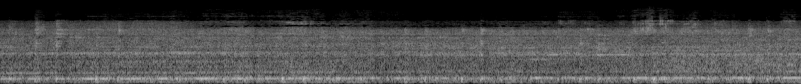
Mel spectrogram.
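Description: ЭП2Д electric multiple unit running past on the tracks: wheels clicking over the rail joints over a continuous rolling rumble, with a steady hum.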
